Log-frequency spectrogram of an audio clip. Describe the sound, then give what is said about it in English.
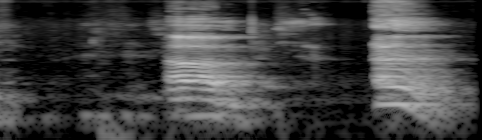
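A preacher coughing mid-sermon: two loud, rough bursts of throat-clearing coughs about a second apart, with a quieter murmur of breath before the first. “I'm about to cough.”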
